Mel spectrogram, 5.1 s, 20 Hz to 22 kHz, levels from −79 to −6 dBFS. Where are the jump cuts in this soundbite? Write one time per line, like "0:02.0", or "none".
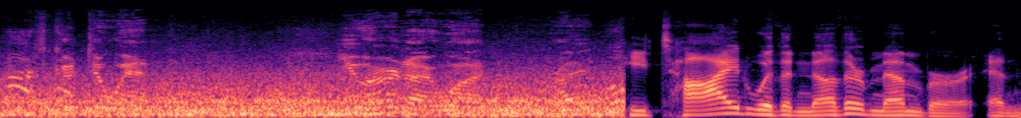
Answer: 0:03.1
